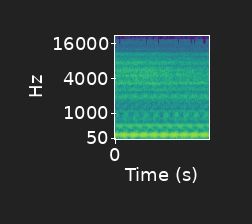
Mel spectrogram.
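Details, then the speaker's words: Filter capacitor from a 1927 RCA Radiola 17 filter-condenser block, tested through an amplifier with polarity reversed: steady low mains hum with a buzzy edge, like a radio with a bad filter capacitor. "You can definitely hear a hum, something like a hum you'd get on a radio with a bad capacitor."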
